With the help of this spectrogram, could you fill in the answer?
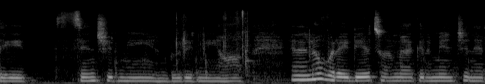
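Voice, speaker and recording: A woman speaks at a moderate pace with very deep, low pitch. Her tone is dark and mellow, and her intonation fairly even. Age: 70s. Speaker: wellness psychologist and spiritual livestreamer. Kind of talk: casual livestream talk to viewers. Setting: livestream.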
